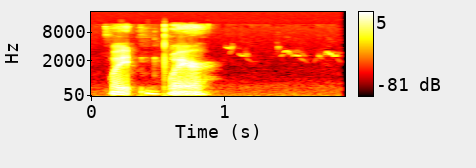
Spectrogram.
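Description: A porcelain figurine clatters onto a wooden floor.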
